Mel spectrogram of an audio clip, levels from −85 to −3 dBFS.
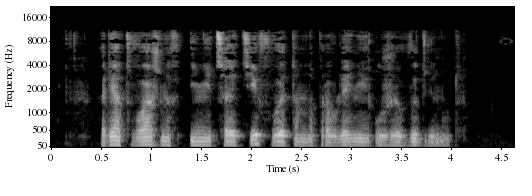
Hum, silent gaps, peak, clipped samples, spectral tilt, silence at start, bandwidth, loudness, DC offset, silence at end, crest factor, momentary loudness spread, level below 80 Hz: none; none; -4 dBFS; under 0.1%; -4 dB/octave; 0.5 s; 11.5 kHz; -26 LUFS; under 0.1%; 0.55 s; 24 dB; 12 LU; -50 dBFS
